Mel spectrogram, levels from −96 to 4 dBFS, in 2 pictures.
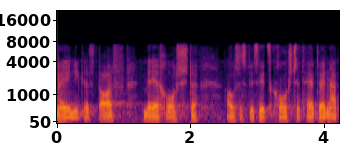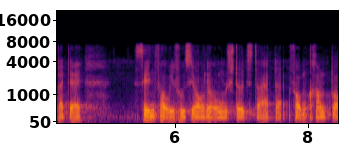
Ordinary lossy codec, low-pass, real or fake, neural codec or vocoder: none; 7.2 kHz; fake; codec, 16 kHz, 4 kbps, FreqCodec, smaller model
